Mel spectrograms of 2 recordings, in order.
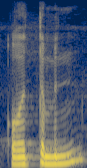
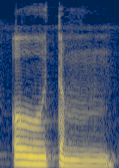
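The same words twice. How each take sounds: First: An N sound is pronounced at the end. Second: No N sound is pronounced at the end. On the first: The speaker calls it wrong. "Bukan autumn, bukan" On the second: The speaker calls it right. "huruf N pada kata ini tidak dibaca"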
